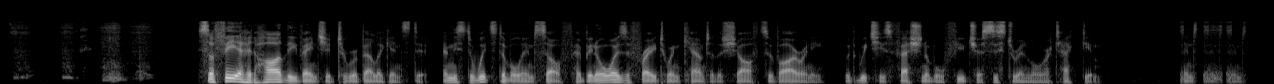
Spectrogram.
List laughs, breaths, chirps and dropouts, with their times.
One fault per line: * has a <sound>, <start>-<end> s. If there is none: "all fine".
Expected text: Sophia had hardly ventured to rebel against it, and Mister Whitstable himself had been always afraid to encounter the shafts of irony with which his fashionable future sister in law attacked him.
* has a sniff, 0.1-1.6 s
* has a laugh, 11.8-12.5 s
